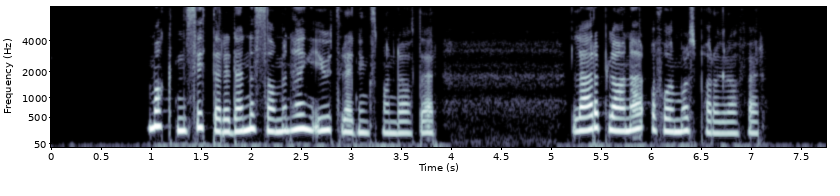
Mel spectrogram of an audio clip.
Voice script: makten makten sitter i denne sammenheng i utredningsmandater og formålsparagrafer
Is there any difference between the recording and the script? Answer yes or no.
yes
